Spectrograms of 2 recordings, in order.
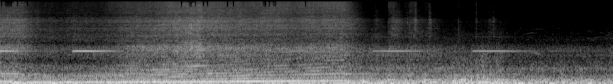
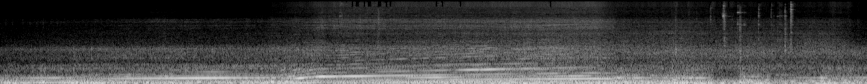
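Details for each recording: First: Audi A6 3.0T with Motorsport crackle tune, test pipes, downpipes and Vibrant mid resonators, before Gibson 55106S muffler install, heard from the cabin while driving hard; harsh raspy drone climbing with revs: exhaust rasp. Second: Audi A6 3.0T after Gibson 55106S anti-rasp muffler install: revs up smoothly and settles back with a deep, even throaty drone and no raspy edge; exhaust rasp cured.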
